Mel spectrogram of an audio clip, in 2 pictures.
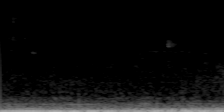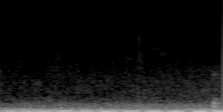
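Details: Sleeping cat snoring: a steady low rattling rumble with a soft rhythmic pulse.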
